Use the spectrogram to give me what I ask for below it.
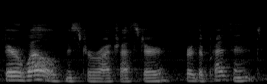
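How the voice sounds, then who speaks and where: A woman's voice: low voice, normal speed, gravelly, fairly bright tone. A woman reading the part of a composed young governess, polite but firm and restrained. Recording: slightly muffled with faint hiss.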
